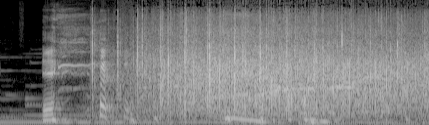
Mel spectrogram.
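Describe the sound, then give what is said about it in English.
Clapping starts abruptly after a brief quiet moment and continues as a steady, dense patter of hand claps, with a voice faintly heard underneath at times. “is giving you a little clap.”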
